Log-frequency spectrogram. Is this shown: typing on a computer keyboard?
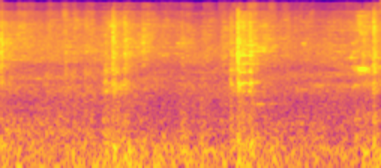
no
